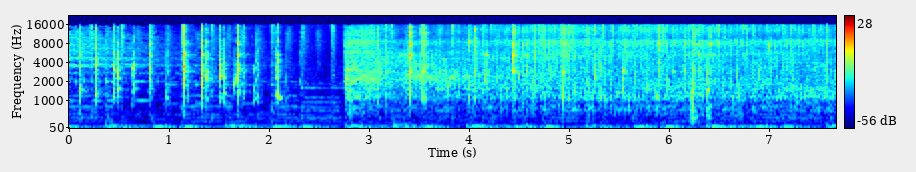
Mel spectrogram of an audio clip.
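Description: Light clicking at first, then beaten egg poured into hot oil in a frying pan starts sizzling about three seconds in, with background music throughout.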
